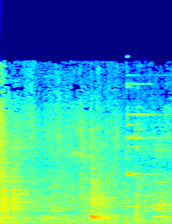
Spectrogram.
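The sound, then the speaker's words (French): School canteen ambience: a steady murmur of many voices with a few faint clinks of dishes mixed into the noise. “Pendant que la cantinière parlait, eh ben, Colline, elle avait mis une ambiance de cantine en fond.”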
